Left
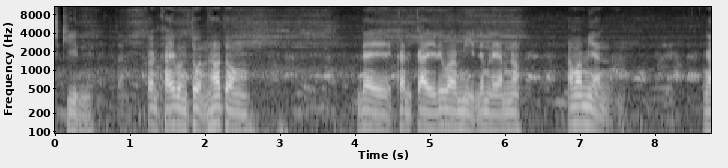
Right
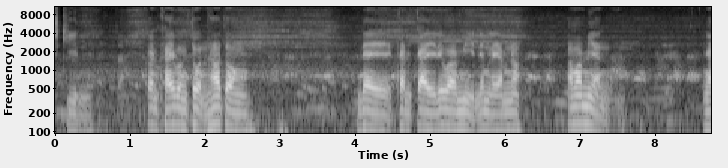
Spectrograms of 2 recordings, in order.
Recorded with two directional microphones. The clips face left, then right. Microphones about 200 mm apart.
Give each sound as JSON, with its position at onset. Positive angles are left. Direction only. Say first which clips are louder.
{"t": 0.0, "sound": "speech", "louder": "left 3 dB", "side_deg": 20}
{"t": 1.2, "sound": "speech", "louder": "right 1 dB", "side_deg": -5}
{"t": 4.1, "sound": "speech", "louder": "right 2 dB", "side_deg": -10}
{"t": 8.6, "sound": "speech", "louder": "right 1 dB", "side_deg": -5}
